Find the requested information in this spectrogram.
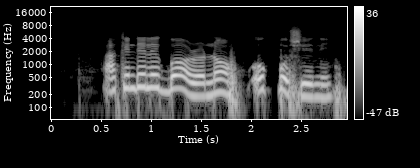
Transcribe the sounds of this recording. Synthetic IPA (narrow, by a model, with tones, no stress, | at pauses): a˧kĩ˦n̩˦de˦le˦ɡ͡bɔ˦ɔ˦˨ɾɔ˨nãː˦˨o˦k͡po˦˨ʃe˧nĩ˧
